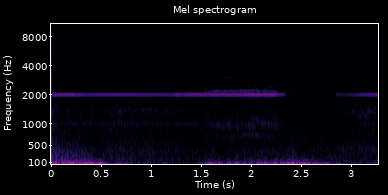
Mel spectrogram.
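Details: Panda Tetra X2 crawler with stock brushed ESC: thin, steady high-pitched whine at low throttle with little smooth motion; the stock controller gives only an inconsistent slow crawl, before upgrading to a Furitek Lizard ESC.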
